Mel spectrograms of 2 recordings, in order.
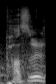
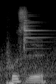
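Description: First: The word has an English-style pronunciation. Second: The word has a German-style pronunciation. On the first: "wäre Puzzle natürlich, glaube ich, richtiger, weil es ja eigentlich ein englischer Begriff ist" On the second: "Ich sag immer Puzzle"

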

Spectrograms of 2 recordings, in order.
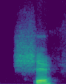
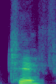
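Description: First: The word begins with an sh sound. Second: The word begins with a ch sound. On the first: The speaker calls it right. "Chef con SH" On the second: The speaker calls it wrong. "Tampoco digan chef como decimos en español"

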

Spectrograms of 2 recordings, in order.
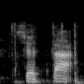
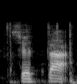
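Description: First: The word is shortened to two syllables. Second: The same.

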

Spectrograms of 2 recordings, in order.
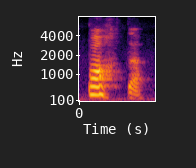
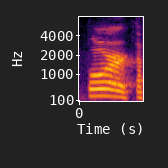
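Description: First: A Rio R, made with almost no tongue. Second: An inland São Paulo R, tongue curled back.

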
